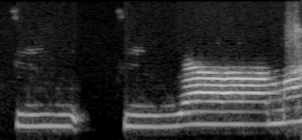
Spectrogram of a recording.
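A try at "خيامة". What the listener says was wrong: Khi. Bukan si. Khi. Khia. Khia, khiyama.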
